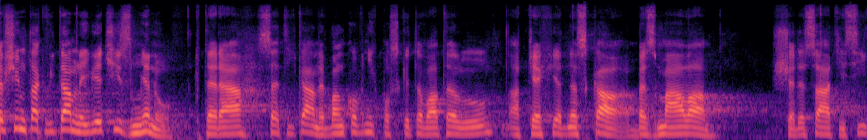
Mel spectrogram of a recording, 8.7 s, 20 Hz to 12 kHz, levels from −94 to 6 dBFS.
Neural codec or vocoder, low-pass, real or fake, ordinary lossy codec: codec, 44.1 kHz, 7.8 kbps, Pupu-Codec; 10.8 kHz; fake; Opus, 32 kbps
